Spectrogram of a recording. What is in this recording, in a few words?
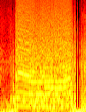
UWU HD LOUD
